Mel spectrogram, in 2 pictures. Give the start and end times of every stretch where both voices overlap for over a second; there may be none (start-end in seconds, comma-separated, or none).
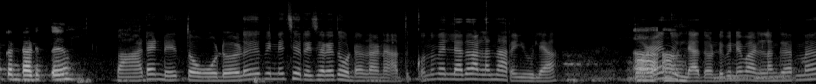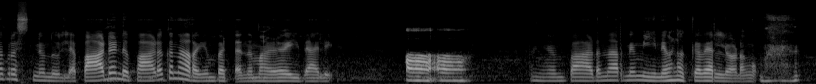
none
